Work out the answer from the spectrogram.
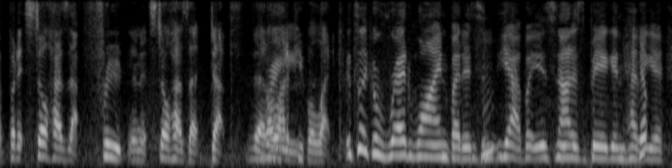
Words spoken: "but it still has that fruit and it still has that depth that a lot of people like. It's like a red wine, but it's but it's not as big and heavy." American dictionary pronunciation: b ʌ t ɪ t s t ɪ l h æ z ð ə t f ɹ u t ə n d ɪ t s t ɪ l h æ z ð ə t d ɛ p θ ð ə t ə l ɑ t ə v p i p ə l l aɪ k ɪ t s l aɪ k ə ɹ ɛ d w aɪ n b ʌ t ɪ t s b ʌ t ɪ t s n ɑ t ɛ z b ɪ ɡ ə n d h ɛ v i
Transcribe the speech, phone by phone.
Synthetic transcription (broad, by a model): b ʌ t ɪ t s t ɪ l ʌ z ð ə t f ɹ u t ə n ɪ t s t ɪ l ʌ z ð ə t d ɛ p θ ð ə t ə l ɑ t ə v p i p l l aɪ k ɪ t s l aɪ k ə ɹ ɛ d w aɪ n b ʌ t ɪ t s b ʌ t ɪ t s n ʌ t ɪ z b ɪ ɡ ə n h ɛ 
